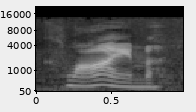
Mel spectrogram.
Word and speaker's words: climb: Jason, what is the silent letter in the word climb? – B. – Yes.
